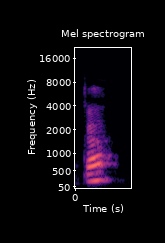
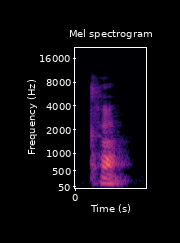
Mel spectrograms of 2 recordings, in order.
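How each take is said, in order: First: The k is plain, without a breathy puff. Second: The k is followed by a breathy puff. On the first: "si el anterior era K" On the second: "con- con esa aspiración posterior"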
